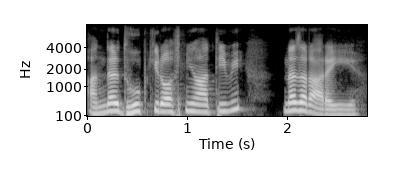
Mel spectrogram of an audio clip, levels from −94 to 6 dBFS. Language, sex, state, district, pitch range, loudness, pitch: Hindi, male, Jharkhand, Ranchi, 145-200 Hz, -14 LUFS, 190 Hz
